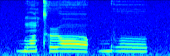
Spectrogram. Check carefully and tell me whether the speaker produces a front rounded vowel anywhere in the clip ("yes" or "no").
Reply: no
